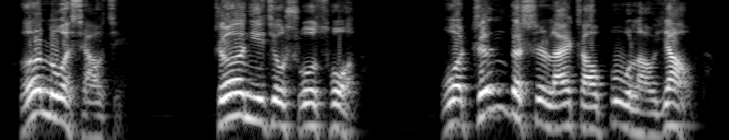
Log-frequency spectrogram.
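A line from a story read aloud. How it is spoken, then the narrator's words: With a smile. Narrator (Chinese): 比利笑了笑，说道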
